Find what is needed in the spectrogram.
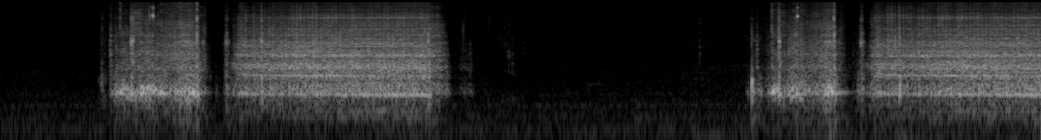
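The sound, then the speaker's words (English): A rotary phone dial is turned twice. Each turn starts with a quick rattle of clicks and runs into a steady, bright whirring buzz, with a short silent gap between the two. No voices. “It is a rotary phone.”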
